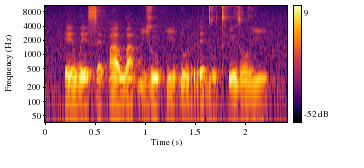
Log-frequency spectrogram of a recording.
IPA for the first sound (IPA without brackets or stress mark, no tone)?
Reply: e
